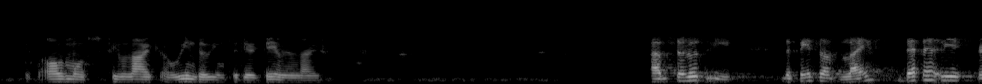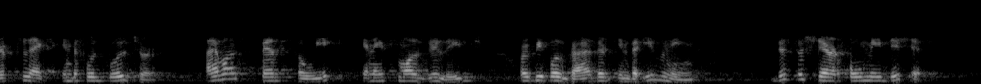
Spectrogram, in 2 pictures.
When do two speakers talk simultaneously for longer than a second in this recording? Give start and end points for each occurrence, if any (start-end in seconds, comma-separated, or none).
none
